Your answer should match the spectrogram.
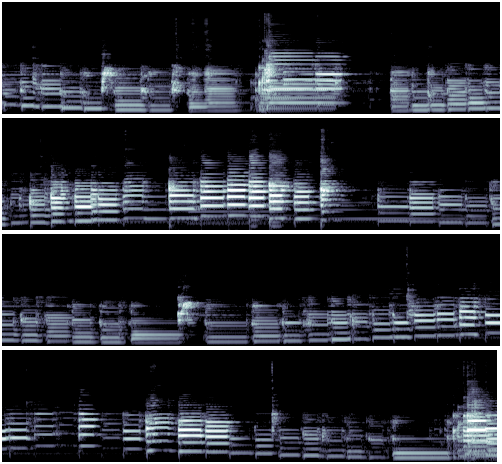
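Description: An electric guitar with a crunchy, overdriven tone plays a continuous melodic run of notes and chord stabs, rising and falling in pitch, fairly loud with no voices.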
